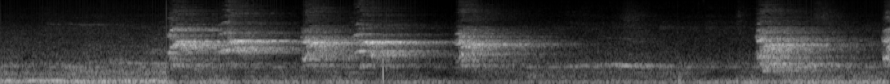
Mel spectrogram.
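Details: American Staffordshire Terrier puppies born at an animal shelter give sharp, high yipping barks in short bursts with pauses between them, over a faint low hum in the background.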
